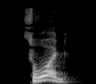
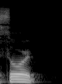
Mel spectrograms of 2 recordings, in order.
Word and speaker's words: sword: Does he pronounce the W in sword? – Sword. – Do you? – No, I don't. I said sword.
